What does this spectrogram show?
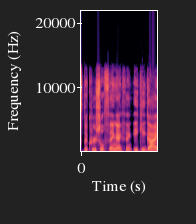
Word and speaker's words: ikigai: You pronounce it eeky guy.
